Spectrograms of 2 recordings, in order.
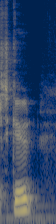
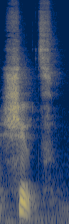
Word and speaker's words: scute: And we'd bring it up to that person and be like, hey, you know it's pronounced scoots? Like scoot over. Here's your scoot. But still, every single time, shoots. Not only that, this person had seen it spelled S-C-U-T-E, scoot.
